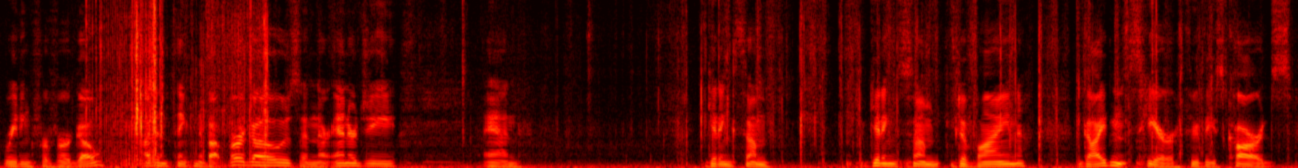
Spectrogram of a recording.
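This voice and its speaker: A man with a fairly low voice talks viewers through a tarot reading in a loose, casual way. He wanders, doubles back on his words and restarts phrases, and he reacts aloud as each card turns up. A faint hiss of noise sits under his voice. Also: slow pace, long pauses, sharp tone. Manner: rambling, repeats and restarts words; exclaims at cards as he turns them.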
